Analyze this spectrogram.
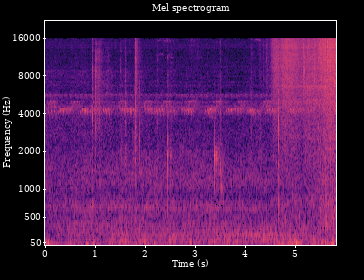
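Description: Insects chirping in a steady high, pulsing trill, with a few small sharp clicks from a trail camera being handled; a rustling noise rises near the end.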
